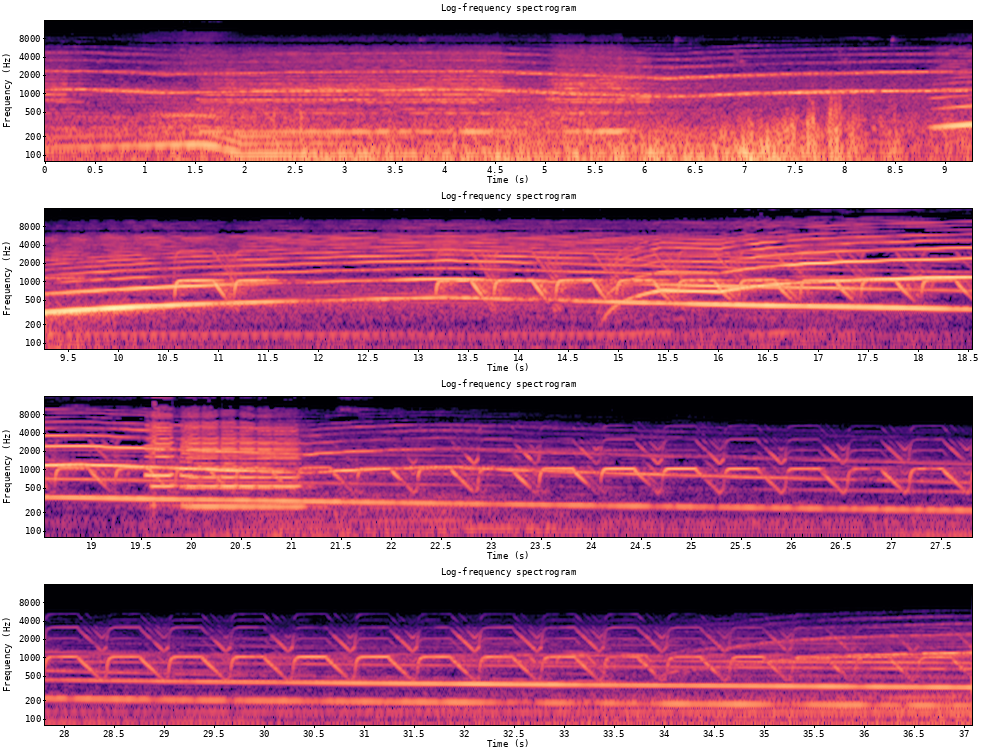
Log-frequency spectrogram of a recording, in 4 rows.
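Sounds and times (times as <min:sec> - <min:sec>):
deep wailing siren: 0:00.0 - 0:37.0
road rumble: 0:00.0 - 0:37.0
siren sweeping rapidly up and down: 0:00.0 - 0:37.0
horn blast: 0:19.5 - 0:21.2.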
